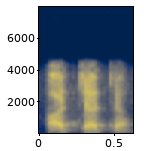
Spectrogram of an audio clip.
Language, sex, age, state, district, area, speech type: Marathi, male, 30-45, Maharashtra, Buldhana, urban, conversation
